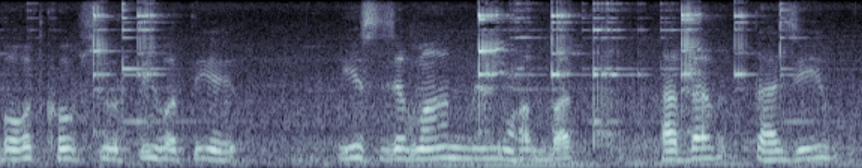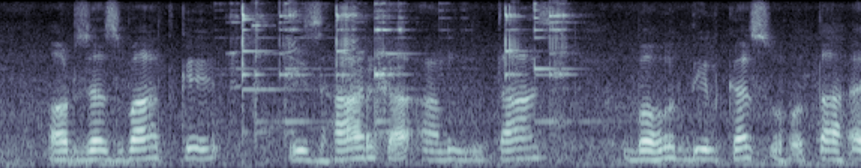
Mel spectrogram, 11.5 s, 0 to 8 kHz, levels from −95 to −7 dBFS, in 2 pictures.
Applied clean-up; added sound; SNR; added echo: none; Chink, clink; 7 dB; none.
